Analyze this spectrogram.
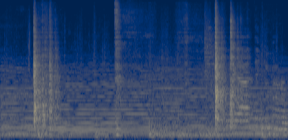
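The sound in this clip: Dice clatter across a table during a tabletop role-playing game roll made with disadvantage, with two main bursts of sharp clicks and rattles, the second roll louder, under an ongoing hum of voices.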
